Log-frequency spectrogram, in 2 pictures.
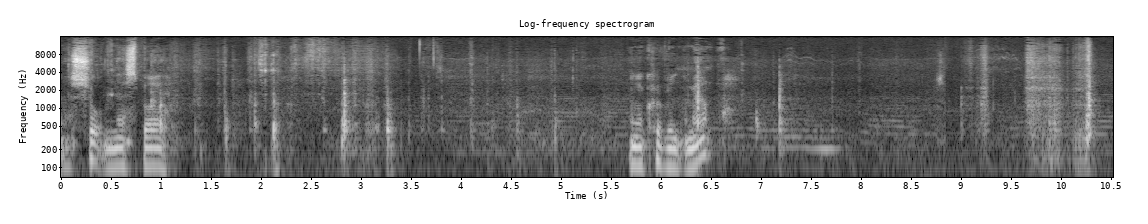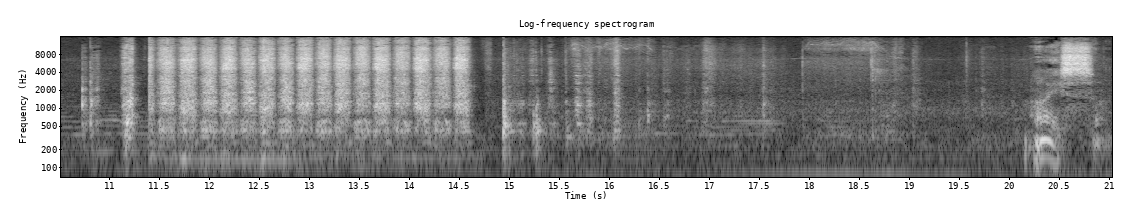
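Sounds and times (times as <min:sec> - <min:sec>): wood being handled: 0:00.4 - 0:05.1, 0:08.8 - 0:18.1
hand saw cutting wood: 0:11.1 - 0:14.7.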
